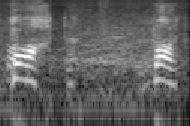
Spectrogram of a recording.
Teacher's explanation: É um R gutural. Eu digo porta. Porta. É quase um H. É um som quase de H.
